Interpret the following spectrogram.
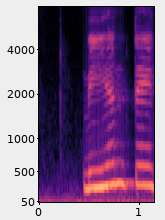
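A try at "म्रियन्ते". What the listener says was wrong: Mriyante. There's a mri, not me. It's mri. Mriyante.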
